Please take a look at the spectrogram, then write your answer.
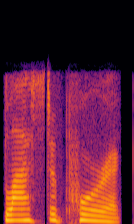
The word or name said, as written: blastoporic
